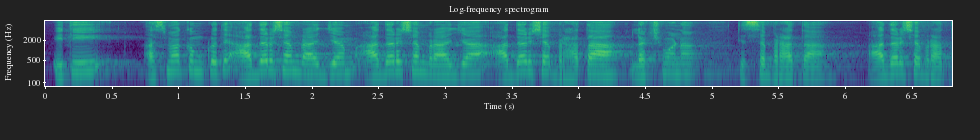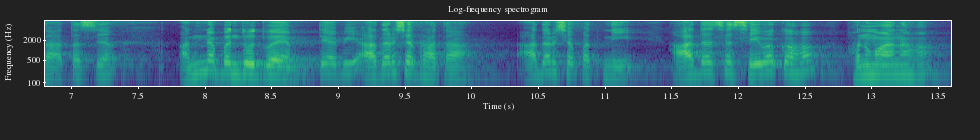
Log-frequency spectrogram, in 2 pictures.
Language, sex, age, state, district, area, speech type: Sanskrit, male, 60+, Maharashtra, Nagpur, urban, spontaneous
